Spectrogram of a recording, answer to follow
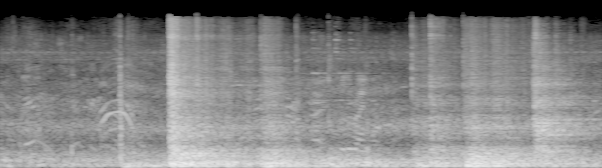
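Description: Basketball thudding against a wooden backboard about two seconds in, then a long low rumble as it rolls back down the hoop-game wagon's return chute. A second, weaker thud and rumble follow near the end.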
